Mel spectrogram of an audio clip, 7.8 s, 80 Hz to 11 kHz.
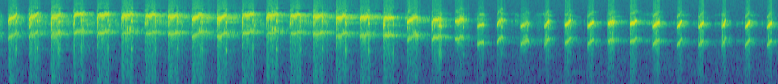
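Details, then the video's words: Swiftlet, 18 August 2021: a continuous rhythmic stream of ringing chirps, about two per second. The notes drop slightly in pitch and become crisper and more separated after a few seconds. "suara walet"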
